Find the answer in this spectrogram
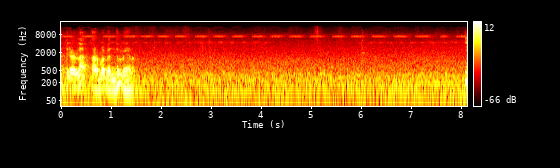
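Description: A cricket chirping steadily in the background, an even high-pitched pulse repeating two or three times a second over faint room hiss.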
